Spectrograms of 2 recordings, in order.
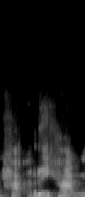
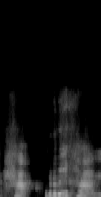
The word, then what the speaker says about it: หฤหรรษ์: ใจ นะ คะ หฤหรรษ์ หฤหรรษ์ เรา ไม่ อ่าน ทะ ริ หัน นะ คะ เรา อ่าน หฤหรรษ์ หฤหัส ปลา ว่า ความ ยิน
